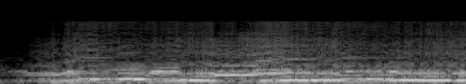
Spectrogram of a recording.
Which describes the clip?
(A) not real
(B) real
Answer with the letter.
A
